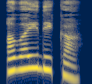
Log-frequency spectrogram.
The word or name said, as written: ಅವೇದಕ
